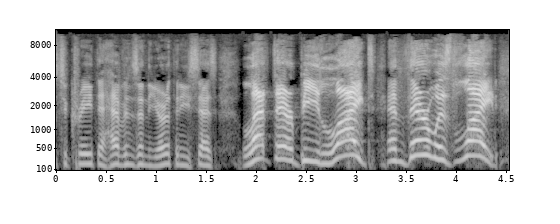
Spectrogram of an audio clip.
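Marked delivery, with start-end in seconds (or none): 1.9-4.4 high, loud, slow pulpit proclamation; loud, high preaching climax; full-force preaching. Acted. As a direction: proclaim it to the back row. Climax of sermon.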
